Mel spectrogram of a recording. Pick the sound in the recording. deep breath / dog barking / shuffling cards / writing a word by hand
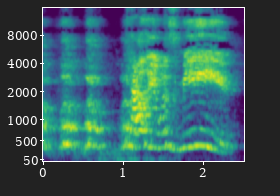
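dog barking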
